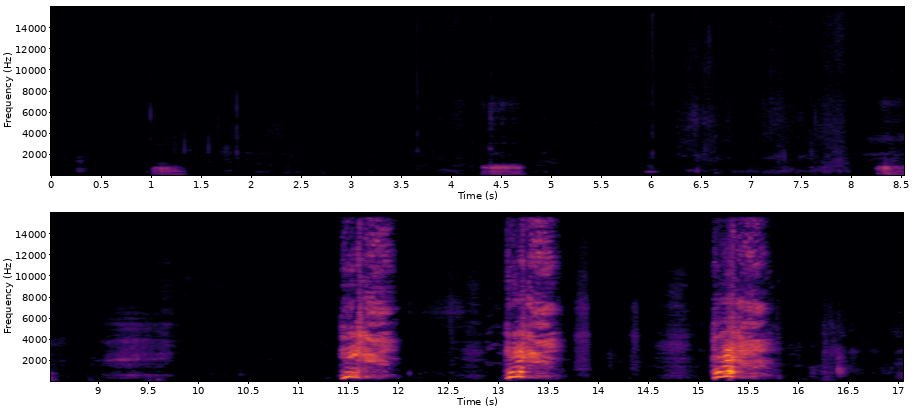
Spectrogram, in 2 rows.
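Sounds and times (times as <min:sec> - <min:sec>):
person sneezing: 0:11.4 - 0:12.1, 0:13.0 - 0:13.8, 0:15.2 - 0:15.8.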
